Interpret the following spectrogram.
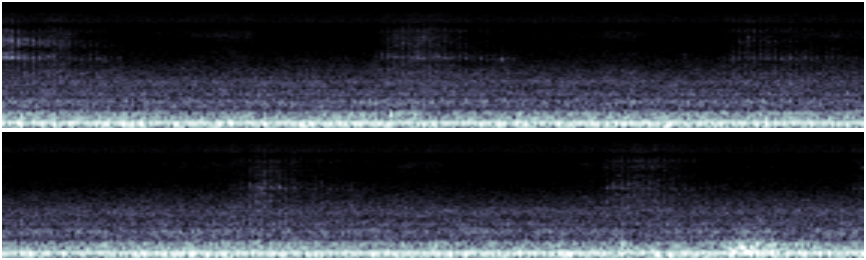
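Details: Purring domestic cat with someone playing with its tail; an unbroken low rumble with soft, rhythmic breathing rustles over it.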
